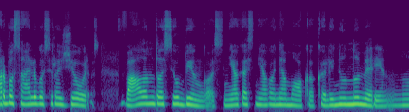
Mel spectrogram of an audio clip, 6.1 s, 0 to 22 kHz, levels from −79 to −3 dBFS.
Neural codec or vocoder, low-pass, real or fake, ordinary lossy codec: autoencoder, 48 kHz, 128 numbers a frame, DAC-VAE, trained on Japanese speech; 14.4 kHz; fake; Opus, 16 kbps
